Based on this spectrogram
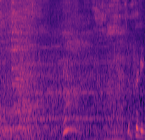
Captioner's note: gasps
